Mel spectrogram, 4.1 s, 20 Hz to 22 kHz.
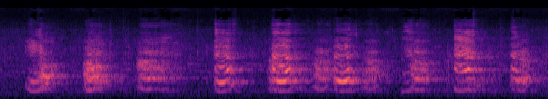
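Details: California sea lions, a group with boss Felix, at Higashiyama Zoo and Botanical Garden on 12 September 2023: hoarse, harmonic barks in quick succession, about two per second, each short and rough with a rising then falling tone.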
